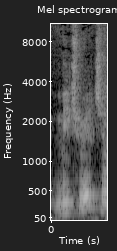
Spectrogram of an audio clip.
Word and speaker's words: Mitrovic: I love, is it Mitrovic up front? Mitrovic, I said that properly.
